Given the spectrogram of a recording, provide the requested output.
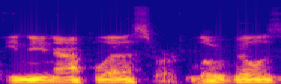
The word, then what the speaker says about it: Louisville: Indianapolis, Louisville, Indianapolis, or Lowville as it's pronounced, Indianapolis, to Chicago.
